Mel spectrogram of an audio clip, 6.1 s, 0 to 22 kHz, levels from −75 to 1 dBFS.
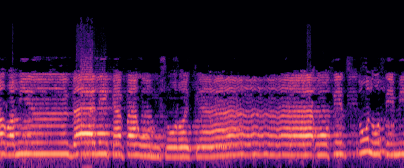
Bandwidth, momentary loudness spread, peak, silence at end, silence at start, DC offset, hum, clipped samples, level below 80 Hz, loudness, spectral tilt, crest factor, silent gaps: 10.5 kHz; 8 LU; 0 dBFS; 0 s; 0 s; under 0.1%; none; under 0.1%; -56 dBFS; -15 LUFS; -5.5 dB/octave; 14 dB; none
